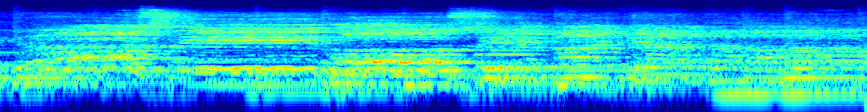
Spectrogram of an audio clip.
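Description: Church choir singing an offertory hymn, with sustained sung notes.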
